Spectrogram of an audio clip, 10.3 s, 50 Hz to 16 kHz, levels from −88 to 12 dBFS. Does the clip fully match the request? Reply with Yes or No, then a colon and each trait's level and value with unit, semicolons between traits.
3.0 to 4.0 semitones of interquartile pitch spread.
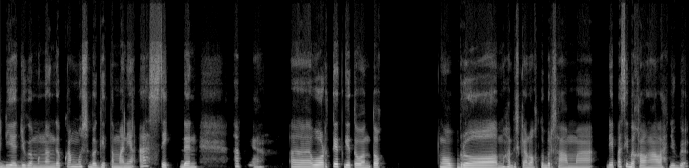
No: narrow, 2.5 semitones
